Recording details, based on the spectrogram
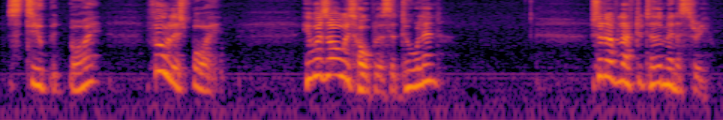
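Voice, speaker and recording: A man's voice: high-pitched, expressive, moderate pace, voice pushed up. A man voicing a strict older female professor who speaks in a clipped, scolding way. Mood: stern regretful. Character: stern older woman professor, brisk and strict.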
